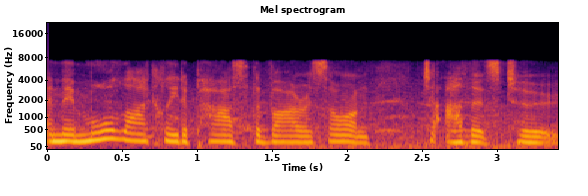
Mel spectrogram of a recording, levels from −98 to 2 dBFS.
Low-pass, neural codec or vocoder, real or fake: 7.2 kHz; vocoder, 22.05 kHz, 80 mel bands, WaveNeXt; fake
